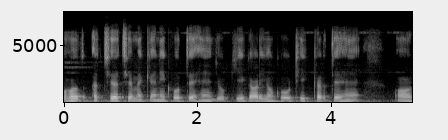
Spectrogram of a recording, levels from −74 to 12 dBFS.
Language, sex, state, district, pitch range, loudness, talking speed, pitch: Hindi, male, Chhattisgarh, Kabirdham, 110-120 Hz, -21 LUFS, 150 wpm, 115 Hz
